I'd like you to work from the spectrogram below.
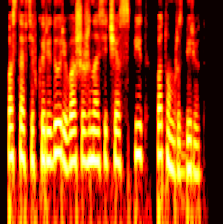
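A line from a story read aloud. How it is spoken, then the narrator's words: Quiet speech. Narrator (Russian): Врач сказала негромко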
